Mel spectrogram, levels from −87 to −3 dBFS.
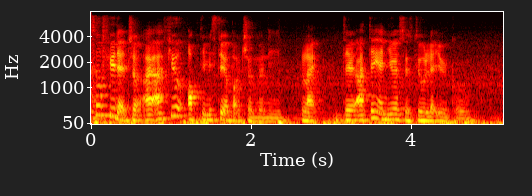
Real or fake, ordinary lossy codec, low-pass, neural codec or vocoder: real; none; 7.2 kHz; none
